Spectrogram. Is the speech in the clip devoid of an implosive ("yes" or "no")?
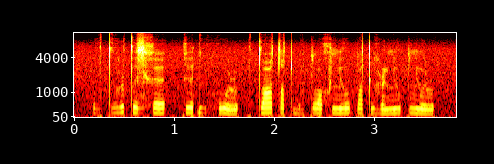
no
